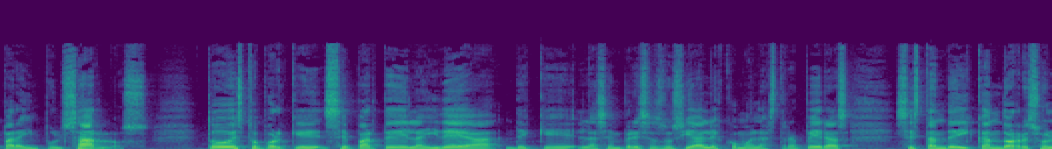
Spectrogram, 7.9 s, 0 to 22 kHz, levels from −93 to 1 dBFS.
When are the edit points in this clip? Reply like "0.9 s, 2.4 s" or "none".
none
